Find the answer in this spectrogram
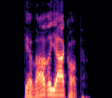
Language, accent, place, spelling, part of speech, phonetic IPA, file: German, Germany, Berlin, der wahre Jakob, noun, [deːɐ̯ ˈvaːʁə ˈjaːkɔp], De-der wahre Jakob.ogg
- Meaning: the real McCoy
